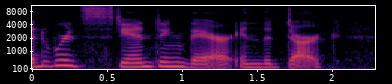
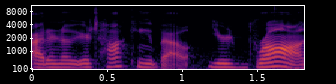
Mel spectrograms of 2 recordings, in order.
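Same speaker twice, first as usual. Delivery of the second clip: mock-calm stern voice, faster. Describing a movie's gaslighting, imitating a character's calm, stern voice. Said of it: "that very calm".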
